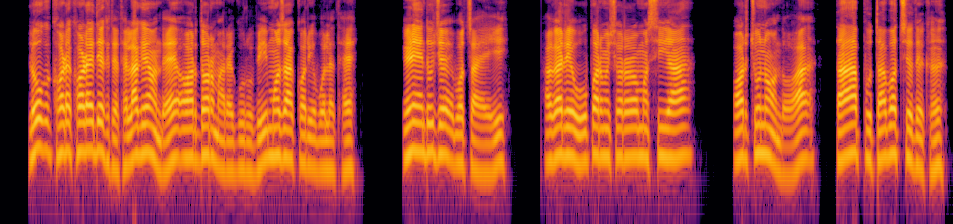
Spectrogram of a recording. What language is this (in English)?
Mahasu Pahari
